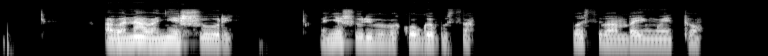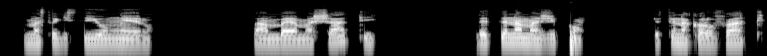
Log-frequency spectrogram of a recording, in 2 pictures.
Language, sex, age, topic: Kinyarwanda, male, 25-35, education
